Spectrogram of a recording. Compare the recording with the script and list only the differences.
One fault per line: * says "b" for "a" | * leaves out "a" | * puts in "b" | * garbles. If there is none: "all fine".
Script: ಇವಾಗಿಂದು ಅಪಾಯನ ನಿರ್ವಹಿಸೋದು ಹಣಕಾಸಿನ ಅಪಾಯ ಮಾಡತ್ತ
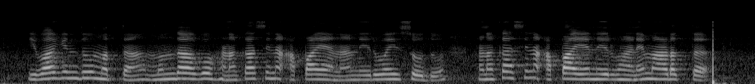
* puts in "ಮತ್ತ ಮುಂದಾಗೋ ಹಣಕಾಸಿನ"
* puts in "ನಿರ್ವಹಣೆ"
